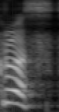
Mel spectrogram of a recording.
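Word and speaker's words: crus: वो होता है हमारा क्रस सी आर यू एस क्रस okay तो क्रूस भी बोल देते हैं क्रस भी बोल देते हैं तो यह चीजें है फिर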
